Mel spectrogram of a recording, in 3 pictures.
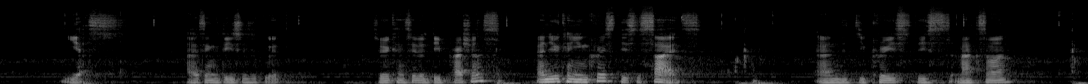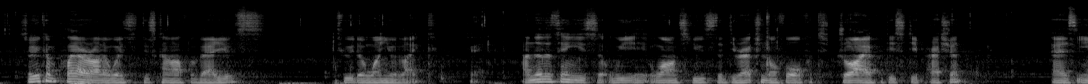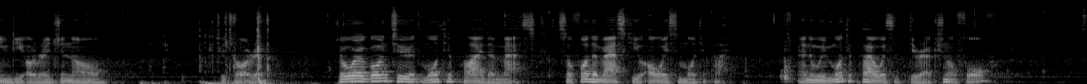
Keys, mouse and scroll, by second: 1.3-4.4 middle drag, 5.7-10.9 shift+drag, 11.1 scroll down 2, 11.2-14.3 middle drag, 14.3 d, 14.5-16.0 right drag, 16.0-18.5 middle drag, 18.5 g, 21.1-22.8 middle drag, 22.8 click, 23.3 ctrl+a, 25.9-27.3 drag, 27.3-30.2 middle drag, 30.2-32.3 drag, 32.3-32.6 middle drag.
